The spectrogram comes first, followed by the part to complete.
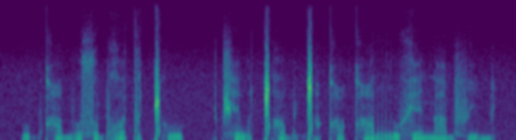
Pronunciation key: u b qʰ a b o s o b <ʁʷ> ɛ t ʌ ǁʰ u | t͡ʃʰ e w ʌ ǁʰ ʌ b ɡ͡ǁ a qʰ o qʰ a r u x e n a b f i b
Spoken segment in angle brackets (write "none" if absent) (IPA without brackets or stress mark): ʁʷ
